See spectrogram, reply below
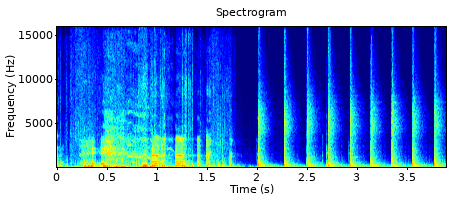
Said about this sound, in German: Ich glaube, der muss noch ein bisschen lauter klopfen, damit man den hört.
